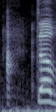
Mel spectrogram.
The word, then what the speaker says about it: Dove: So there are a lot of people who allegedly are being considered, including Sydney Sweeney, Dove Cameron. Dove Cameron. Dove Cameron. Dove like the body wash.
